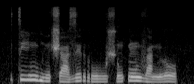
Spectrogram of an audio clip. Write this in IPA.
t iː˦ ŋ b ĩ˨ ʃ a˨ z ɪ˦ r w uː˨ ʃ ũ˨˦ k͡p ũ˦ v a˨ n l o˦˨

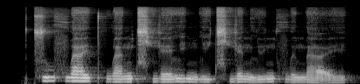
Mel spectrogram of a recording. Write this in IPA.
t͡s u˥ f w a˥ ɪ̯ pʰ w a˧˥ n t͡ɕʰ j ɛ˧˥ l i˥˧ ŋ l i˥˧ t͡ɕʰ j ɛ˥˩ n l y˥ n f w ə˧˥ n a̰˨˩˦ ɪ̯

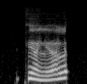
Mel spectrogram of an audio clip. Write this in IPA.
kʲ œ̃ lʲ œ̃ l

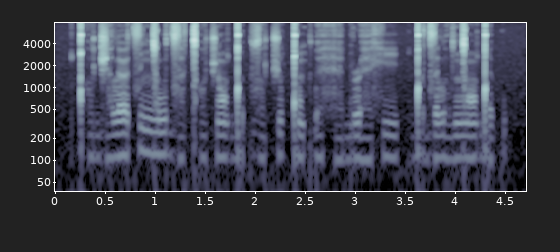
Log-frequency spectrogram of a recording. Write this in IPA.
ǃʰ ɔ̤ d͡ʒ a̤ l œ t͡s i ŋ͡ǀ u d͡z a̤ ǀʰ ɔ̤ t͡ʃ ɔ̃ ɡ͡ǃ ɛ kʷ z ɔ̤ t͡ʃ u ǃ õ kʷ ɗ ɛ̤ h ɛ̤ b ɹ ɛ̤ x i | ɡ͡ǃ ə d͡z ə l o̤ ŋ͡ǀ ɔ̃ ɡ͡ǃ ɛ kʷ

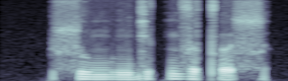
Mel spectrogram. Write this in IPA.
ɬ u m u ŋ ɡ e t n z ʌ tʼ ʌ ɬ

